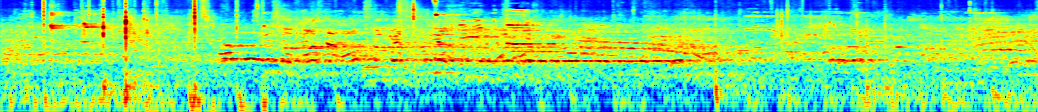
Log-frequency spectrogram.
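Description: Indoor football being played in a large echoing sports hall: sharp knocks of the ball being kicked and bouncing on the hard floor, most of them in the first two seconds, with voices calling out across the hall and one drawn-out shout from about two to seven seconds in.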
